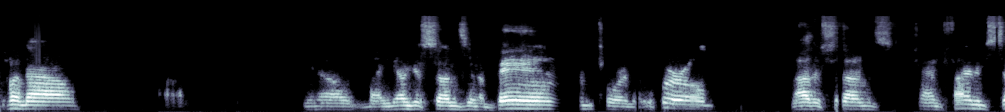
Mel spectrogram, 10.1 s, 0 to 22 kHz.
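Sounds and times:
man saying uh: 0.0 - 0.8, 3.1 - 7.1, 8.0 - 10.0.

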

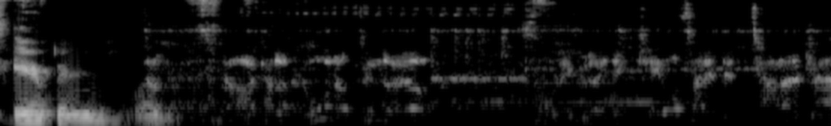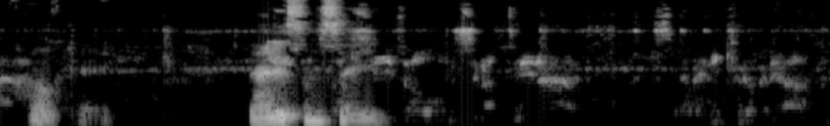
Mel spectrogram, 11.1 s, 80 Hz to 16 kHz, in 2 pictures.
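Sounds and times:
faint dialogue voices: 0.0 - 11.0.

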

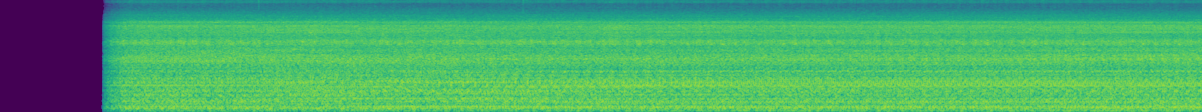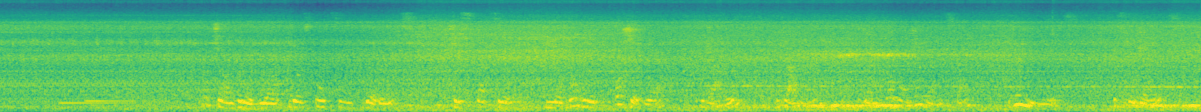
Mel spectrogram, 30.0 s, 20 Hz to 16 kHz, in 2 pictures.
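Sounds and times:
trains humming and rumbling: 1.4 - 30.0
short high note: 15.8 - 17.6.

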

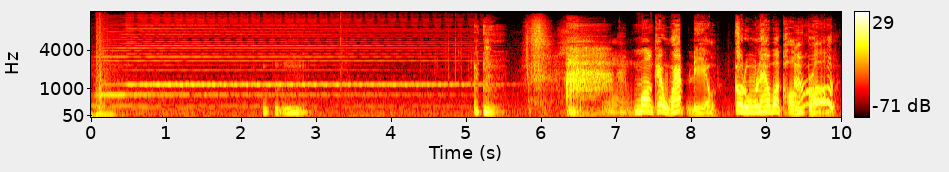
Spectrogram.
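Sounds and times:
sustained drone score: 0.0 - 6.3.

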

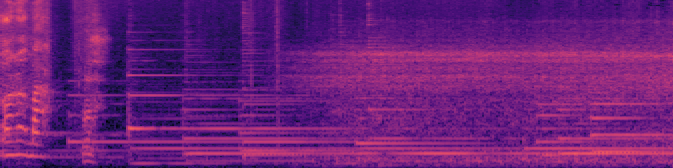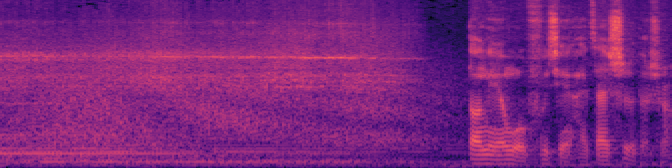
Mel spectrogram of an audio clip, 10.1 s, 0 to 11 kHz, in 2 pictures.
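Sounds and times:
soft background music: 0.0 - 6.7
jet airliner engine rushing: 2.1 - 10.0.

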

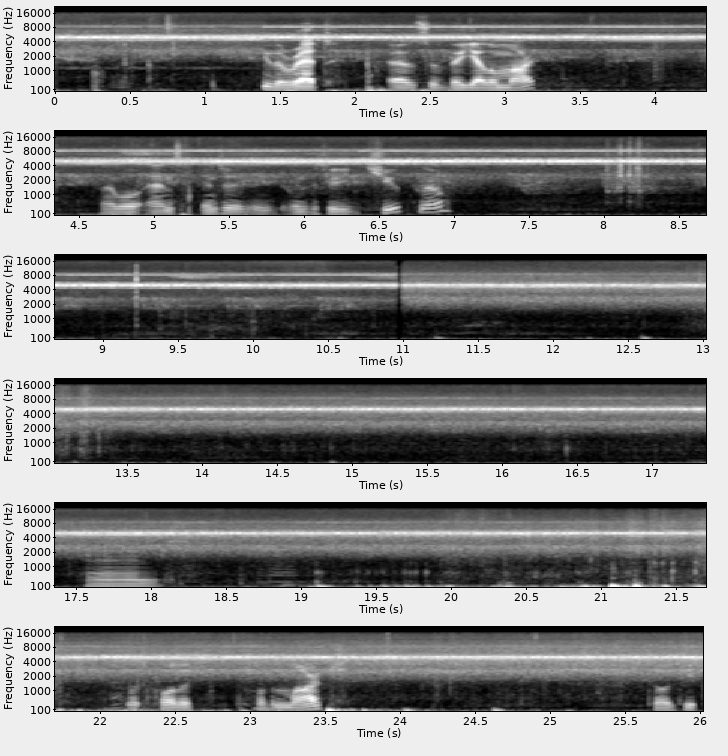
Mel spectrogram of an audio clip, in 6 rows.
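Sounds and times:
high insect tone: 0.0 - 26.0
insects droning: 0.0 - 26.0.

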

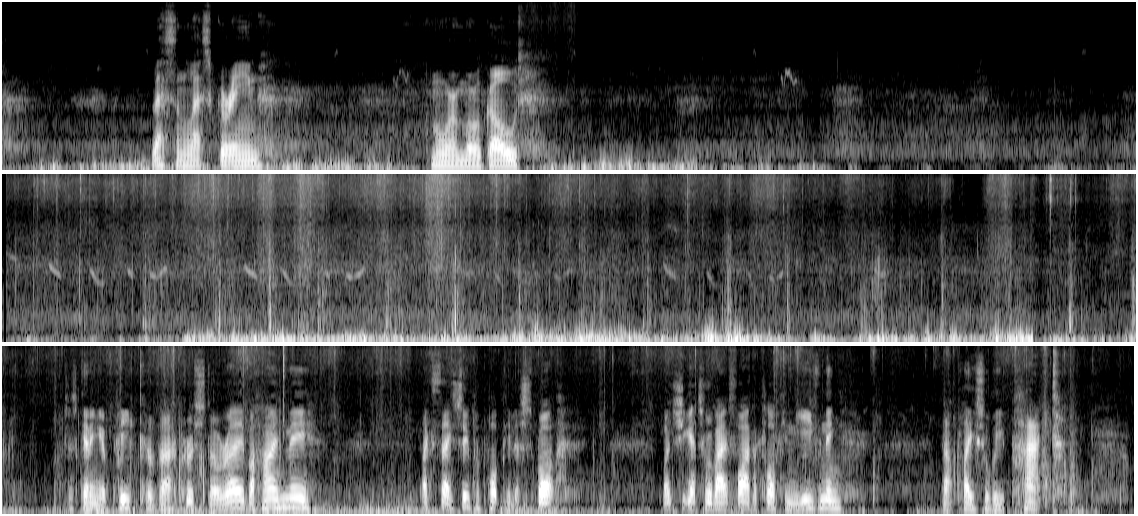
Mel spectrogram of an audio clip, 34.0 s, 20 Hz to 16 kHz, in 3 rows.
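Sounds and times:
wind rumble on microphone: 0.3 - 4.2, 5.4 - 8.2, 11.4 - 29.0
footsteps crunching through dry grass: 11.4 - 34.0.

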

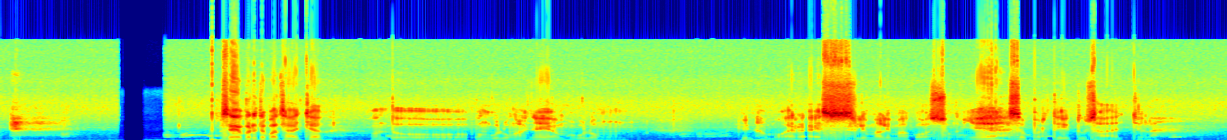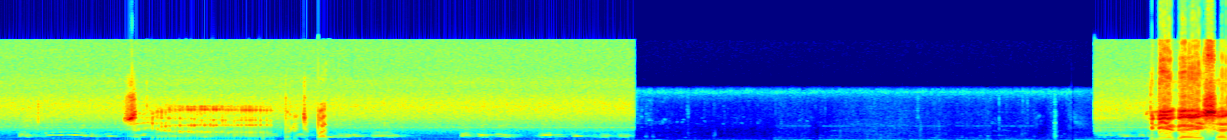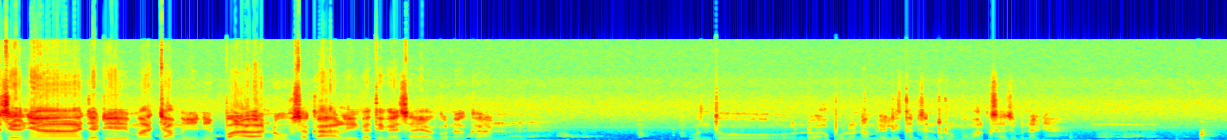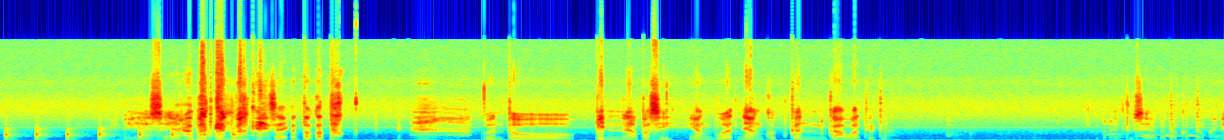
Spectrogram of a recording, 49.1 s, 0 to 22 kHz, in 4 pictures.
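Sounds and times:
faint voices: 1.7 - 16.3.

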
